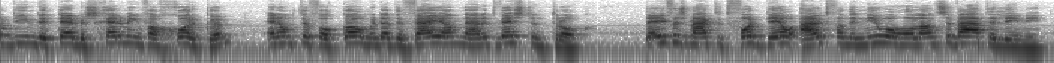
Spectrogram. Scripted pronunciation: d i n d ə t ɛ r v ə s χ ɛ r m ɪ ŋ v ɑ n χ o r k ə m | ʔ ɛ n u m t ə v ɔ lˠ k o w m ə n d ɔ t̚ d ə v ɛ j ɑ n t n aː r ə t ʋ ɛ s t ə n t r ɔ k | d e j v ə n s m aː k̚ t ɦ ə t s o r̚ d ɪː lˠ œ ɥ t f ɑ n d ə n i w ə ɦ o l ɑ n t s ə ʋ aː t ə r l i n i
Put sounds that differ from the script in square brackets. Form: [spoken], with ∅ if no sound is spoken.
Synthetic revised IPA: d i n d ə t ɛ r [b] ə s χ ɛ r m ɪ ŋ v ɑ n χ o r k ə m | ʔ ɛ n [ɔ] m t ə v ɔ lˠ k o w m ə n d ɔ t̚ d ə v ɛ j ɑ n t n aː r ə t ʋ ɛ s t ə n t r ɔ k | [t] e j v ə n s m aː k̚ t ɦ ə t [f] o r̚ d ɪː lˠ œ ɥ t f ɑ n d ə n i w ə ɦ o l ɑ n t s ə ʋ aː t ə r l i n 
